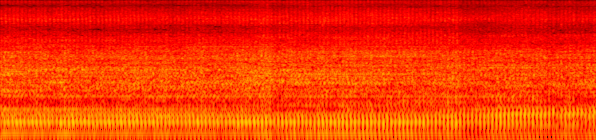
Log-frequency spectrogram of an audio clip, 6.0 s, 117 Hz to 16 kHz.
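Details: Wheel Horse 211-5SB with 11 hp I/C Briggs single-cylinder, first start after starter replacement and flushing bad gas from fuel line and tank: fast, fairly even mechanical chatter, no misses; healthy, steady running.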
